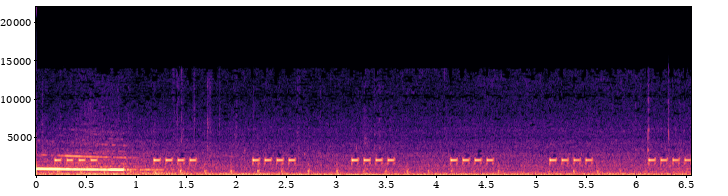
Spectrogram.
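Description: A siren winding down, its pitch falling and fading out about a second in, while a car's warning chime repeats a quick run of four beeps about once a second over a steady low rumble.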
